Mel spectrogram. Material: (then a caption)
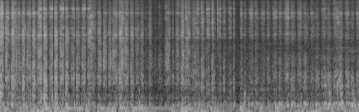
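Foam. The prongs of an orange plastic back scratcher, held in one hand, scratch across the top of a soft, porous black foam windscreen on a silver condenser microphone. Repeated rasping scratches blend into a steady, muffled, low-heavy rustle with almost no high end.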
